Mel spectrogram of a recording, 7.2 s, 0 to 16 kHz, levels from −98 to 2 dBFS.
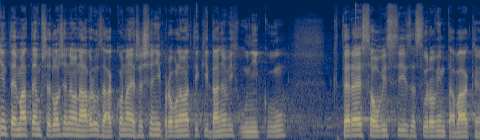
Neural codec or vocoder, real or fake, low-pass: none; real; 14.4 kHz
